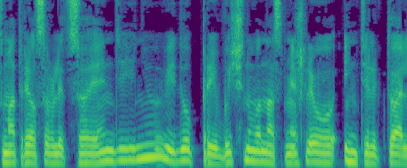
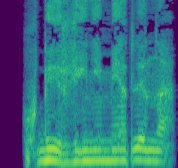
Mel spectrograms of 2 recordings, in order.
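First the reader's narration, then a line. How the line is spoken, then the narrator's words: Theatrical whisper. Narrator (Russian): Энди продолжал шептать, как персонаж плохого шпионского фильма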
